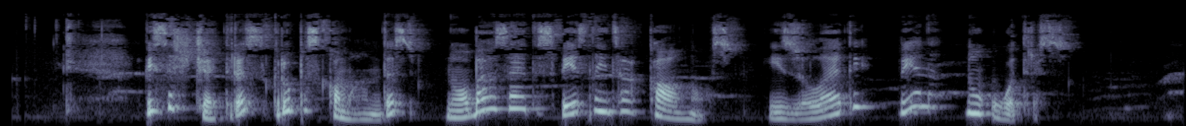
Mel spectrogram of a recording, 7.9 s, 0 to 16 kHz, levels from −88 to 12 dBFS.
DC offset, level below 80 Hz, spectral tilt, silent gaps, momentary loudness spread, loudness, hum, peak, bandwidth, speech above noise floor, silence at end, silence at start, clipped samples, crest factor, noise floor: under 0.1%; -74 dBFS; -3.5 dB/octave; none; 12 LU; -23 LUFS; none; -2 dBFS; 11.5 kHz; 40 dB; 0.8 s; 0.45 s; under 0.1%; 22 dB; -63 dBFS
